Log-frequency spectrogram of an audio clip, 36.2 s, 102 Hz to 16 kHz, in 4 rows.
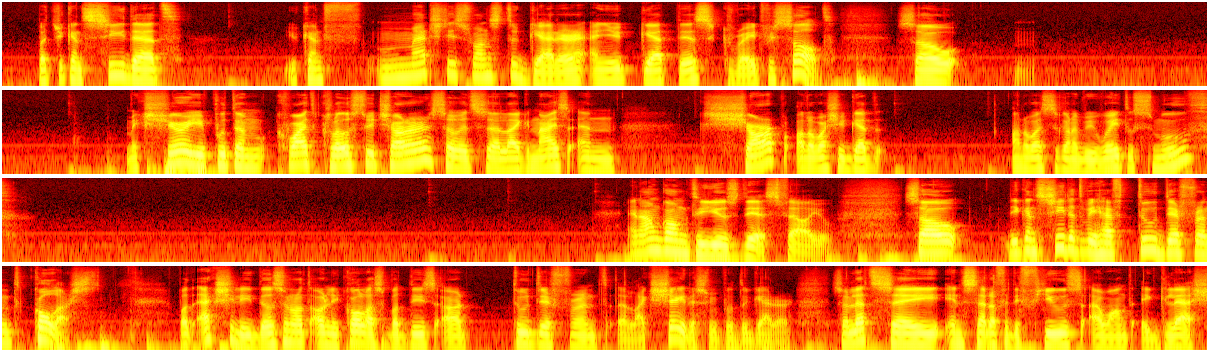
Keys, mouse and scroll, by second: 1.7 click, 4.1 click, 5.9 middle click, 6.2-7.1 scroll up 8, 7.1 click, 9.8 middle click, 10.3-11.9 scroll up 7, 11.9 click, 11.9 scroll up 4, 14.2 click, 16.4 click, 17.9 click, 21.9 click, 22.4 click, 22.9-23.6 scroll down 7, 23.4-24.3 scroll up 3, 24.3 middle click, 24.7-25.5 scroll down 3, 25.2 middle click, 27.5-28.2 scroll down 7, 27.9 middle click, 28.4-29.7 scroll up 5, 29.7 click, 29.7-30.7 scroll up 3, 32.5 middle click, 32.6-34.5 scroll up 4, 33.2 click, 34.5 Delete, 34.8 shift+a.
